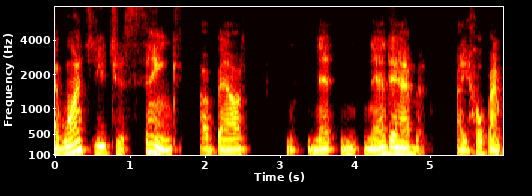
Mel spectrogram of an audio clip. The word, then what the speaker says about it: Nadab: read on I want you to think about nadab I hope I'm pronouncing it correctly who no in Hebrew with nadav okay uh by the way are you are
